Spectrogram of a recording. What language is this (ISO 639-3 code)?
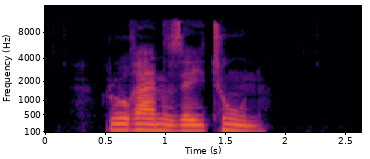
fas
